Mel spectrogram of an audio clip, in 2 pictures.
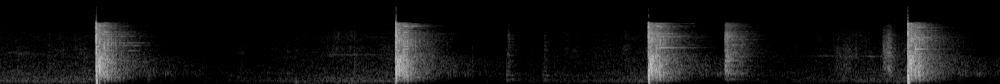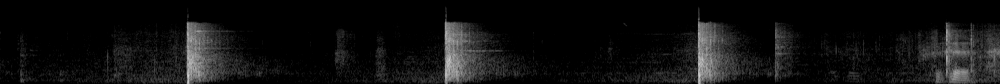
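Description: Handgun fired single shots at a slow, steady pace, seven in all, about every two and a half seconds, each a sharp loud crack with a short ringing tail. A few fainter knocks fall between the shots.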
